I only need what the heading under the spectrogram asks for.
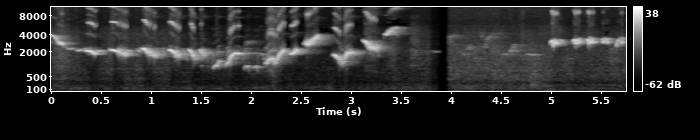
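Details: White-rumped shama lure song used to provoke other shamas into answering and singing: rich, fluid whistled phrases that slide up and down, a brief break, then thin high repeated notes.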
